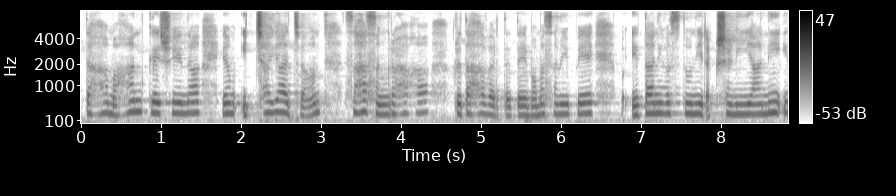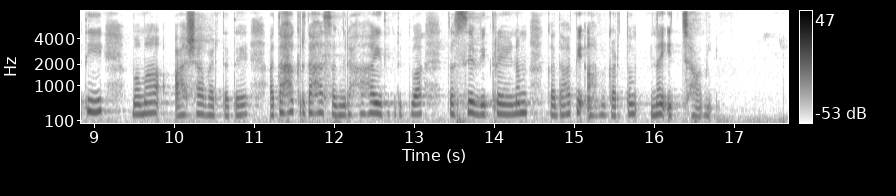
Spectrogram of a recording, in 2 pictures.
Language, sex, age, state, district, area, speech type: Sanskrit, female, 18-30, Kerala, Kasaragod, rural, spontaneous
